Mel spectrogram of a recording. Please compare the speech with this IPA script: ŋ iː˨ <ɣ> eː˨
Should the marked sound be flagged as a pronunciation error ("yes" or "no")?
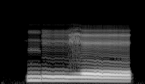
no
